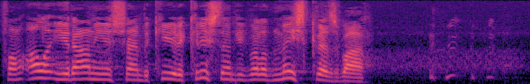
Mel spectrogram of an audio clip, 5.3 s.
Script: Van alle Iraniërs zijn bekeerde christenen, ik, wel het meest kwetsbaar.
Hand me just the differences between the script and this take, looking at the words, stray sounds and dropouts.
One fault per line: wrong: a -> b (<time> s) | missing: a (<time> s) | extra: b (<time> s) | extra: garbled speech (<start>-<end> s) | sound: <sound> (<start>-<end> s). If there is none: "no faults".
sound: throat clearing (4.3-5.0 s)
